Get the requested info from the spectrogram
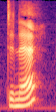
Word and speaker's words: Diné: I pronounced this term incorrectly and I want to try to correct it. It should be pronounced DNA.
